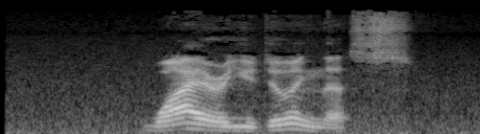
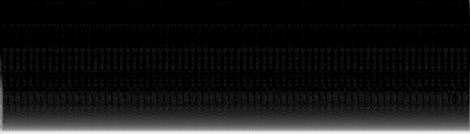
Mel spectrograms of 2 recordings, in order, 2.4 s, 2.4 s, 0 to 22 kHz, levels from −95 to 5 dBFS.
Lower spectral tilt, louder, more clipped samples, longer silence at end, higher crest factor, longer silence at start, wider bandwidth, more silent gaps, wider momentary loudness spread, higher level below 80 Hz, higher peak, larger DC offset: second, -3.5 dB/octave vs -12 dB/octave; second, -22 LUFS vs -13 LUFS; neither; first, 0.35 s vs 0 s; first, 22 dB vs 4 dB; first, 0.7 s vs 0 s; first, 16 kHz vs 0.1 kHz; neither; first, 15 LU vs 0 LU; second, -56 dBFS vs -4 dBFS; second, -4 dBFS vs 0 dBFS; neither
